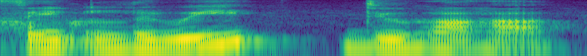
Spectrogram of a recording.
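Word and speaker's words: Saint-Louis-du-Ha! Ha!: First of all, you're not going to pronounce the S because it's French. Haha. He was Saint Louis du Haha.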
